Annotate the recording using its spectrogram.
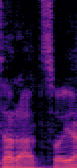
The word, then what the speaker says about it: Matarazzo: Gaetan Matarazzo, did I say it right? – Matarazzo, yeah.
